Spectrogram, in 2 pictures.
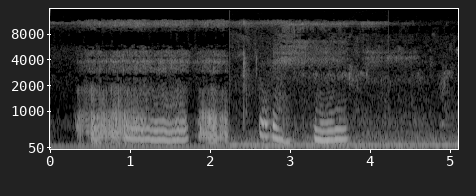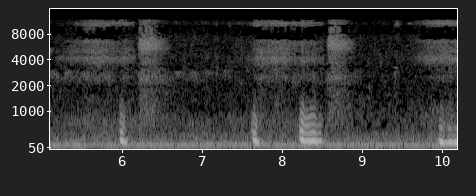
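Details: Lucy, a Pomeranian–Chihuahua pet dog from Lakeside near San Diego, California, snores while asleep: a run of low, wavering tonal whines in the first seconds, then shorter curved squeaky notes spaced out over a steady low hum indoors.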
